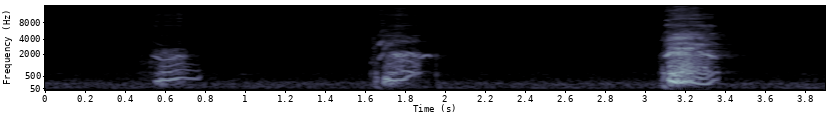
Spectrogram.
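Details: A dog that had become weaker gives three harsh, separate coughs about a second apart against a quiet background; a persistent, non-stop cough.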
